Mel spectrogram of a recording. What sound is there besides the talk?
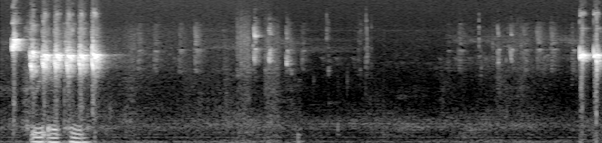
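bird song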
